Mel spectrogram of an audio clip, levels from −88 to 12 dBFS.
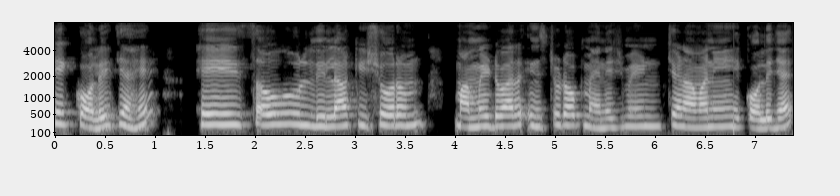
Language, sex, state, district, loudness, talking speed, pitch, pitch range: Marathi, female, Maharashtra, Chandrapur, -14 LUFS, 140 wpm, 230 Hz, 215-250 Hz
